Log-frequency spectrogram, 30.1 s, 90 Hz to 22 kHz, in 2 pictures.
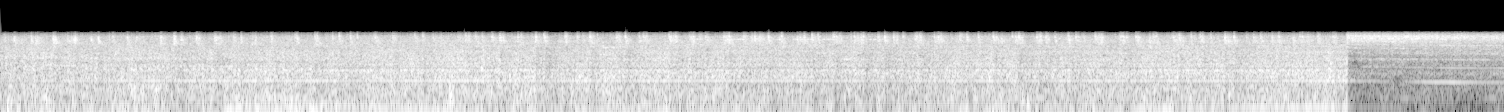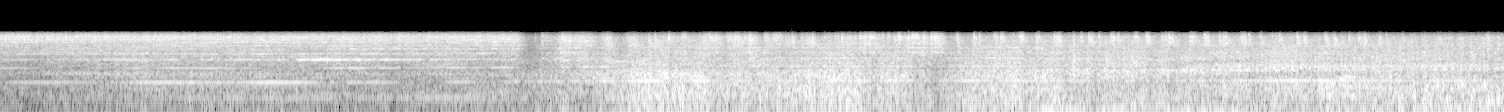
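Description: Case 110 steam traction engine belt-driving a circular sawmill, running with a fast, even pulse. About halfway through, a louder, high-pitched hiss with a wavering tone lasts about seven seconds as the saw cuts through the log, then the steady running sound returns.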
